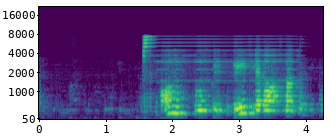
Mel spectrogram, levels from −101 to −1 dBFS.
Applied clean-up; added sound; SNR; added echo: neural mask model DeepFilterNet 3.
